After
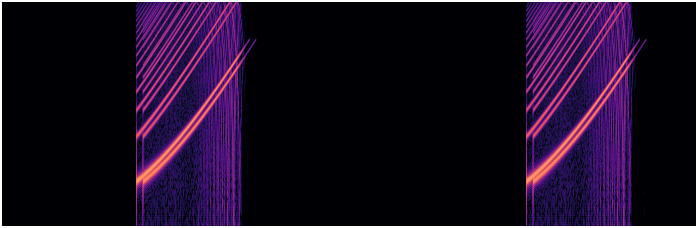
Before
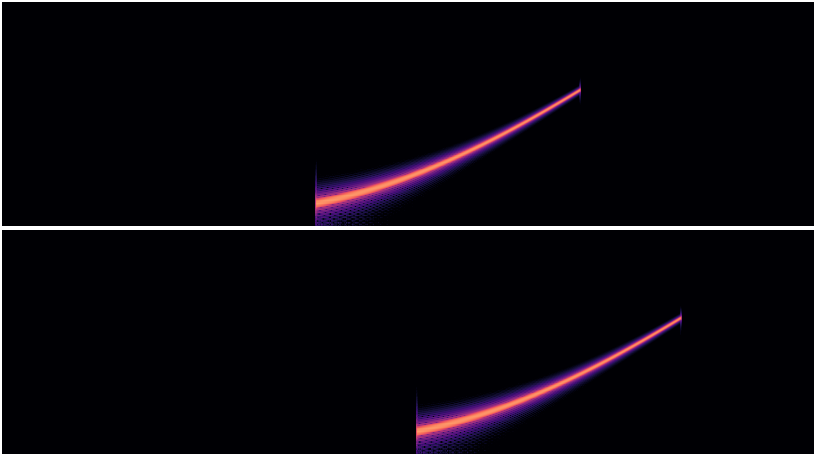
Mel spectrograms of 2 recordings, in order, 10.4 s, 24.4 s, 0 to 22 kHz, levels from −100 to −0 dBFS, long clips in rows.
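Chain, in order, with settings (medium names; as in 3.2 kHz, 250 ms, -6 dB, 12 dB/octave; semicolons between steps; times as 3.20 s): waveshaping leveller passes 5; delay 231 ms -3.5 dB; speed mistake 33 rpm record played at 78 rpm; endings held to a fixed fall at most 280 dB/s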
